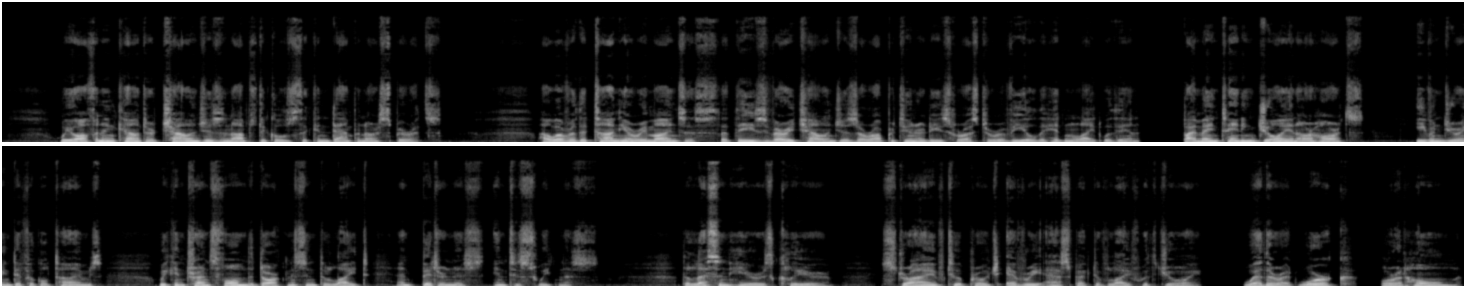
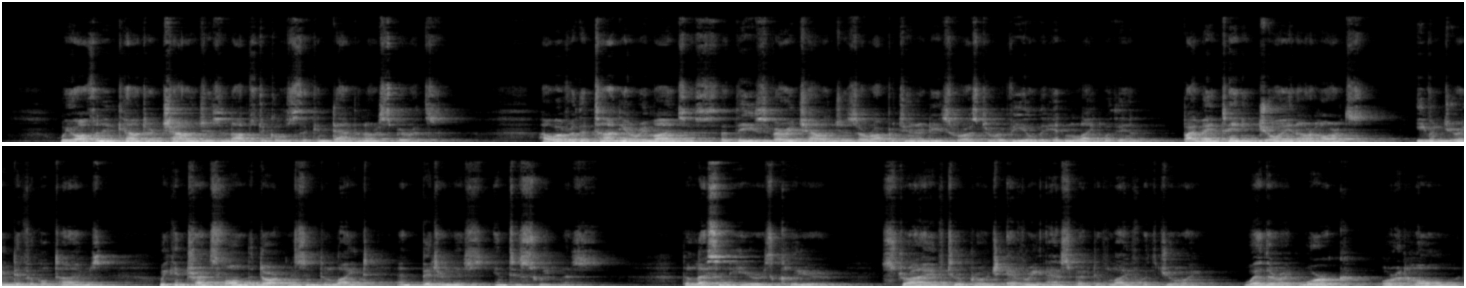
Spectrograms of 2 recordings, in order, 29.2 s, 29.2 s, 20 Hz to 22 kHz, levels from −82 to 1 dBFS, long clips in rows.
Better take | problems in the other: first | room echo; slight; dies away in 0.9 s

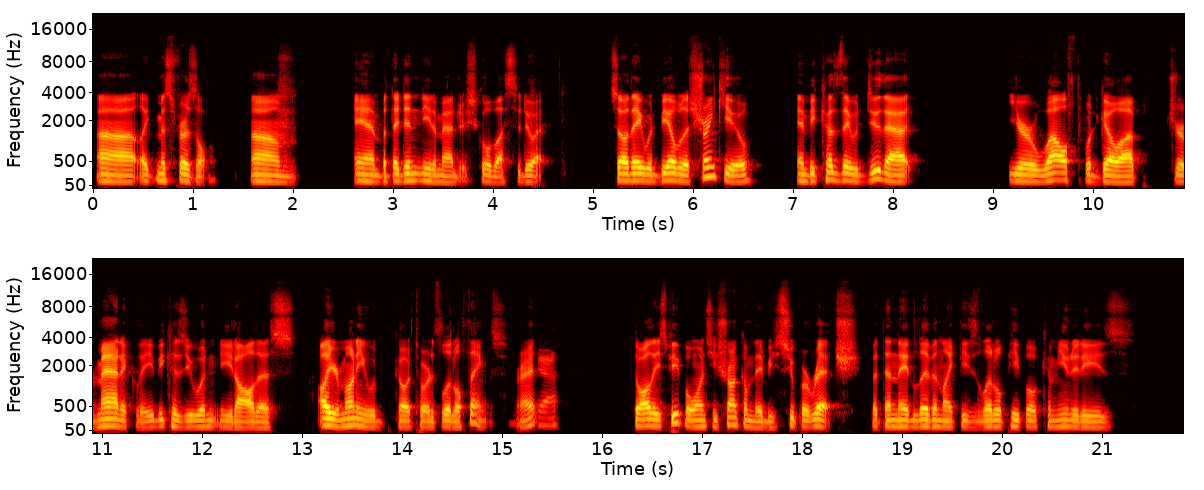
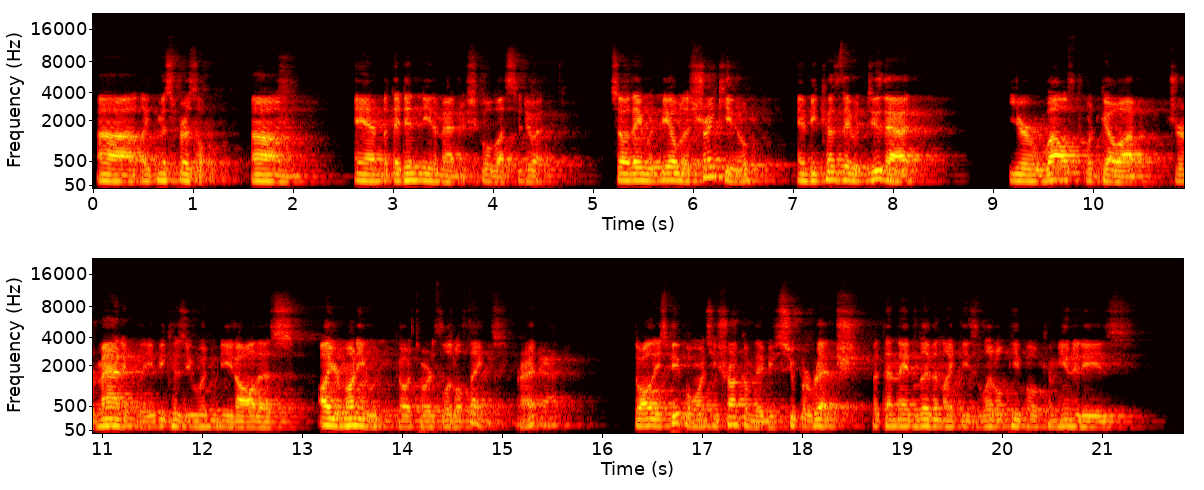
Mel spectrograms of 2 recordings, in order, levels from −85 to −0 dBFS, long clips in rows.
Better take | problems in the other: first | room echo; slight; dies away in 0.9 s // off-mic speech; somewhat distant

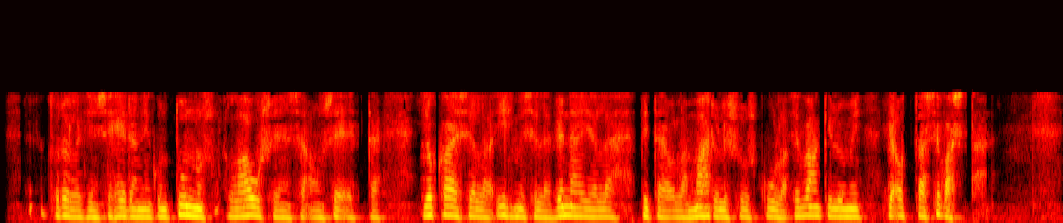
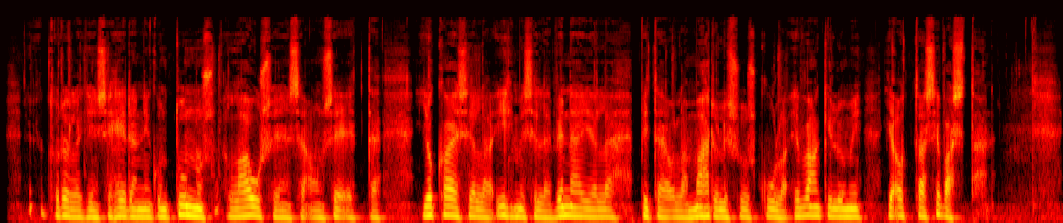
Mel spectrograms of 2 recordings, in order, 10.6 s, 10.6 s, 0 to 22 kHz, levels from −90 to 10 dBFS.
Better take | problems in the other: second | garbled, watery; badly; nothing above 4 kHz

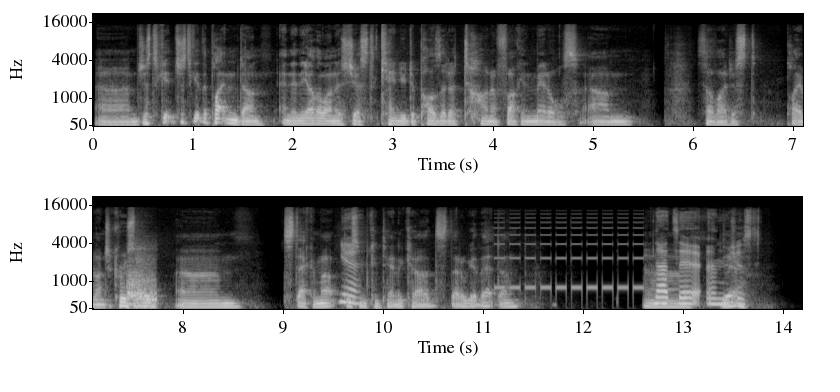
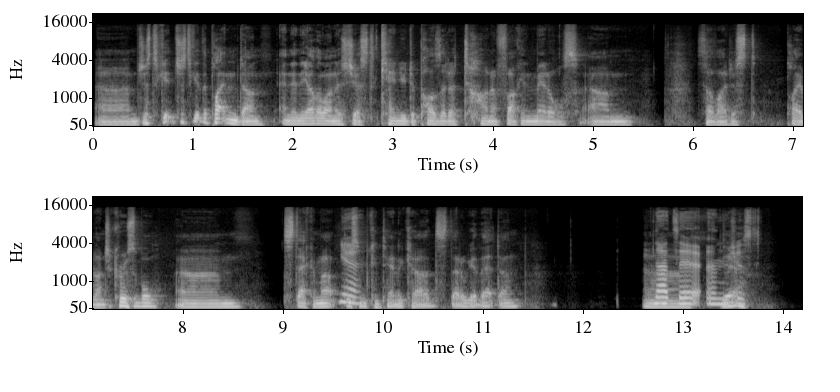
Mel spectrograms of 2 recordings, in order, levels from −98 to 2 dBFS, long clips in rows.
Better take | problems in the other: second | footsteps; loud; at 7.5 s; peak 3 dB above the speech // alarm; faint; from 11 to 13 s; peak 15 dB below the speech

